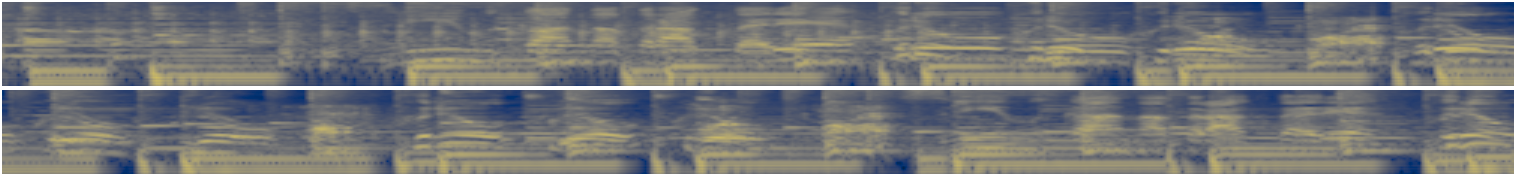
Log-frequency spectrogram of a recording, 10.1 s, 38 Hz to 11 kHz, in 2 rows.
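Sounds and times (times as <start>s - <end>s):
children's song backing music: 0.0s - 10.0s
voice making pig oinks: 3.4s - 6.6s, 7.3s - 8.4s.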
